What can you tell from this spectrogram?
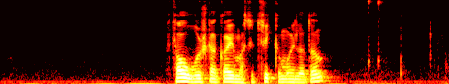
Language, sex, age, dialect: Faroese, male, 15-35, Suðurstreymoy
